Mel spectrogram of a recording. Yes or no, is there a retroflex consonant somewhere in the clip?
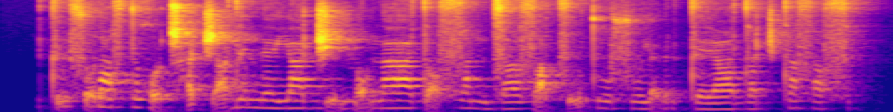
yes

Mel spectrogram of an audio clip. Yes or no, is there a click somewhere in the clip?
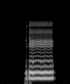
no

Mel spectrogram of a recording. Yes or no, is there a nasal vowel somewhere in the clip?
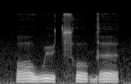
no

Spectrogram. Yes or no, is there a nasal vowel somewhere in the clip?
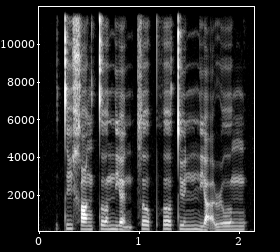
no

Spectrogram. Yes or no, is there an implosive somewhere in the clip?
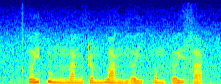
yes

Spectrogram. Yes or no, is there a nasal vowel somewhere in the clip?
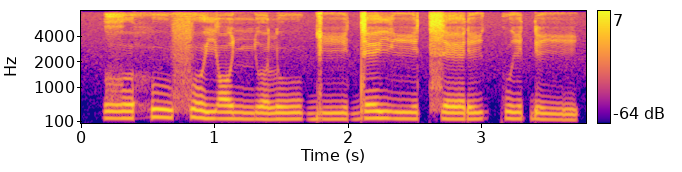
no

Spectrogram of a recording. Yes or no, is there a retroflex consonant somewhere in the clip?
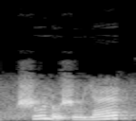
yes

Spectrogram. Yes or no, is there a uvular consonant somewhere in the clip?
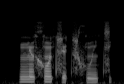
no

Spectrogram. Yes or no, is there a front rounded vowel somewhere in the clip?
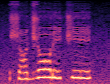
no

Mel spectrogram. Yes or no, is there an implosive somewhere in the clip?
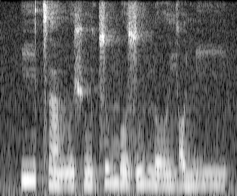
no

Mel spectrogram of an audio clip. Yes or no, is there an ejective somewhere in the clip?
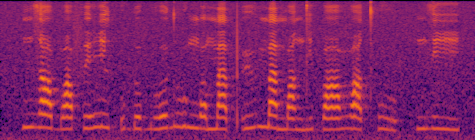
yes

